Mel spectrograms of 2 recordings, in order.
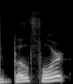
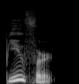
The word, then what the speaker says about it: Beaufort: I referred to Beaufort on Port Royal in South Carolina. Alan Rosenfeld pointed out that it is pronounced Beaufort.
